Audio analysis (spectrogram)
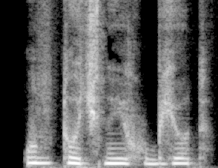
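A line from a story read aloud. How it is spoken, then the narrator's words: Frightened voice. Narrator (Russian): испуганным голосом произнесла Линетта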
